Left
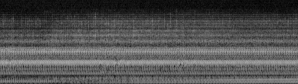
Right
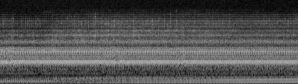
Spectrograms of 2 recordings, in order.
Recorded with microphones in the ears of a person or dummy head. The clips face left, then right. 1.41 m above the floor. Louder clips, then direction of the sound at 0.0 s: Even; 35° left (ahead or behind).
